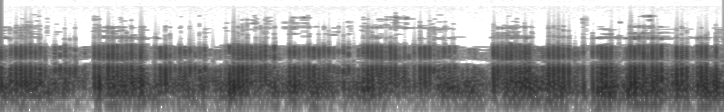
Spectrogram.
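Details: Domestic cat purring steadily up close indoors, a continuous low rumbling buzz pulsing in quick rhythmic bursts with brief pauses for breath, no other sounds.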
